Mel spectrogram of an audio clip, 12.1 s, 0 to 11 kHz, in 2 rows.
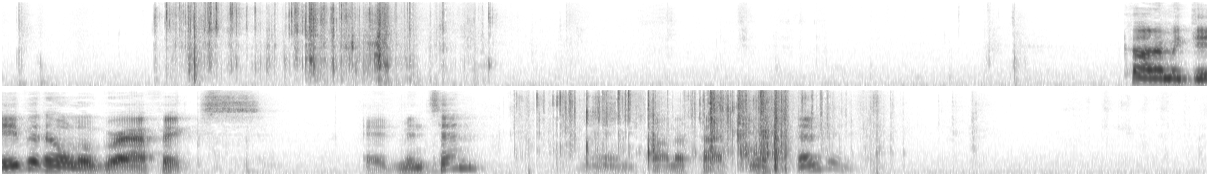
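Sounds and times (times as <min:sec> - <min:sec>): wrapper crinkling and tearing: 0:00.8 - 0:02.5, 0:08.6 - 0:10.6.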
